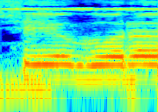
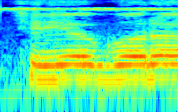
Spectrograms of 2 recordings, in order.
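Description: The two takes are said the same way.

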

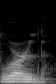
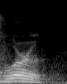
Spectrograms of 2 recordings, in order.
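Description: First: The final D sound is audible. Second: The final D sound is dropped. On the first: The speaker calls it right. "Y al final debe sonar la D" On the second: The speaker calls it wrong. "No digas world"

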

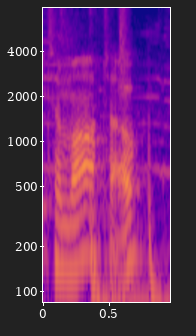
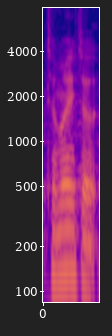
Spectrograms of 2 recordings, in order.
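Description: First: It is said with a British accent. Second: It is said with an American accent. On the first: "I say" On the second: "You say you say"

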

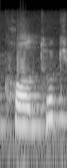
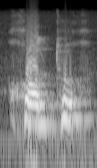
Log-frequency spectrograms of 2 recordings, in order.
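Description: First: The word uses hard k stops. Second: The word uses raspy kh sounds. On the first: "مبل میشه مثلا کلتوک میشه" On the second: "ولی اینا میگن خلتوخ"

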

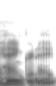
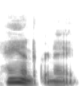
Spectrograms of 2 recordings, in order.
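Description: First: The first word ends with an ng sound. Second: The first word ends with a d sound. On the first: The speaker calls it wrong. "You don't say hang grenade" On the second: The speaker calls it right. "You say hand grenade"

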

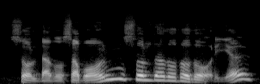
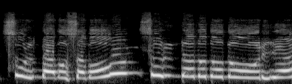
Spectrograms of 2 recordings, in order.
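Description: First: The voice stays deep and commanding. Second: The voice rises to a high pitch. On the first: "tenía que ser" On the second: "lo sube"

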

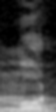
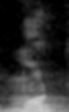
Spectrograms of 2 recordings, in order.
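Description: First: The word is said with a low tone. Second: The word is said with a rising tone. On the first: This is the Central Thai pronunciation. "อันนี้ภาษาไทยเพิ่นออกเสียงเอกนะครับ" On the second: This is the Tai Yuan pronunciation. "อันไตยวนเพิ่นออกเสียงจัตวานะครับ"

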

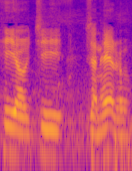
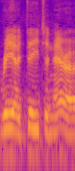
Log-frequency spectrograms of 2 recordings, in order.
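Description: First: The d in de sounds like j. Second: The d in de sounds plain. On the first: The speaker calls it right. "it's Rio de Janeiro" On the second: The speaker calls it wrong. "is not Rio de Janeiro"

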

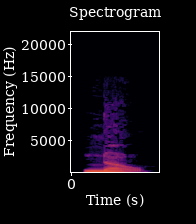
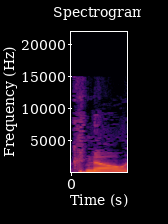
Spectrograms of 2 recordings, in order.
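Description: First: The word starts with an n sound. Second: The word starts with a k sound. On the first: The speaker calls it right. "Always no" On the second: The speaker calls it wrong. "Never kno"

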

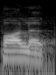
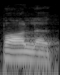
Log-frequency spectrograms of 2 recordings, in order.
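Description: No difference in how they are said.

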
